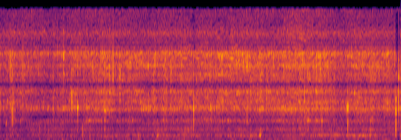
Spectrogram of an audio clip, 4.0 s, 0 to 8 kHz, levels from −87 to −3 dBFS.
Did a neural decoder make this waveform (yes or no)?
yes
